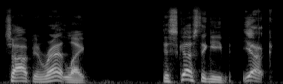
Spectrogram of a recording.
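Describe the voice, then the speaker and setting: A man's voice: medium pitch, big pitch swings, normal speed, no room sound. Southern Californian guy with a dry sound, streaming. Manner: loose, profane banter peppered with "bro". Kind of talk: casual stream chat.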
